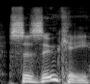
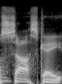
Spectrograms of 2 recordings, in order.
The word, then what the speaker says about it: Sasuke: someone call Naruto, or hearing someone call Sasuke Suzuki.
